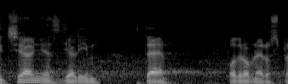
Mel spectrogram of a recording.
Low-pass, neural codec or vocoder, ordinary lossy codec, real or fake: 14.4 kHz; none; AAC, 96 kbps; real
